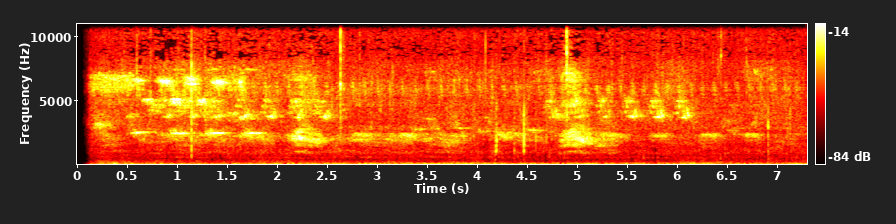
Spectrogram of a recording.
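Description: Faint bird calls: repeated short chirps, with two harsher calls about two seconds in and again about five seconds in, over a low steady rumble.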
